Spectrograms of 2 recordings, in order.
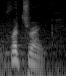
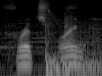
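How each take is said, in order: First: The name is said quickly. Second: The name is said slowly. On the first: The speaker calls it right. "Sounds better when you say it fast" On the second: The speaker calls it wrong. "So it doesn't sound that good"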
